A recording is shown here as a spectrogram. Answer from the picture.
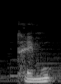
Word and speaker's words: ThaiMOOC: ผ่าน ระบบ เว็บไซต์ ของ ไทยมุก อ่า แก้ ไข ครับ อ่าน ว่า ไทยมุก นะ อ่าน ว่า ไทมุก เป็น โครง การ มหาวิทยาลัย ไซเบอร์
